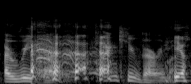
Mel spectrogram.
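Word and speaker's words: Cynthia Erivo: He has been cast in Jesus Christ Superstar as Judas against Cynthia, surname I'm going to mispronounce. Erivo. Erivo.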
